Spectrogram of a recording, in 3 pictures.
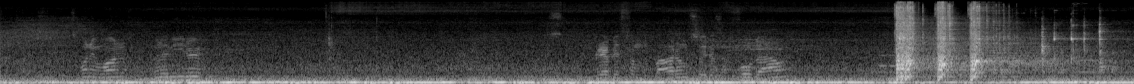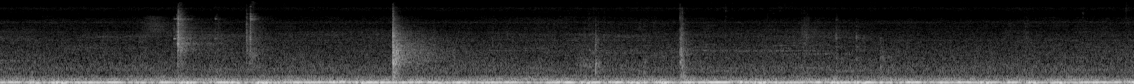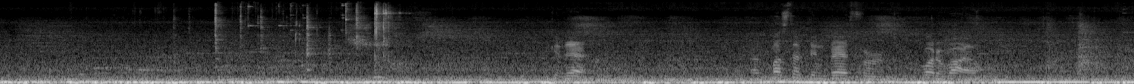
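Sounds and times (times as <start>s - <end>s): low mechanical hum: 0.0s - 34.0s
metallic clinks and knocks of tools: 9.0s - 11.3s, 24.3s - 27.1s.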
